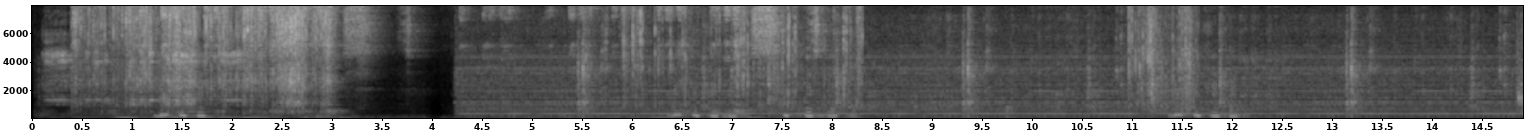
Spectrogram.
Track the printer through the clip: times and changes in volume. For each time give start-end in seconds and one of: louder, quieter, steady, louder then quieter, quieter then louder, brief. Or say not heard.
0.0-2.1 brief
4.2-14.8 steady.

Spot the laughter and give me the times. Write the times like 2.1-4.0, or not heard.
1.2-1.8, 6.3-8.3, 11.3-12.2.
